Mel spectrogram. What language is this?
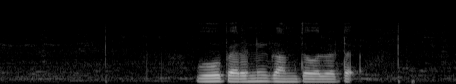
Sinhala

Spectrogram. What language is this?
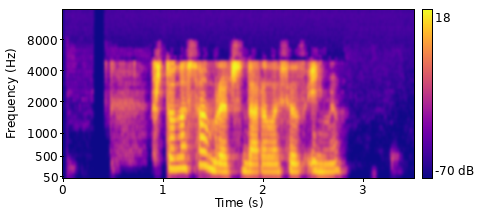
Belarusian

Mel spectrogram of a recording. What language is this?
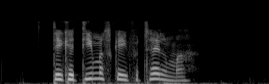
Danish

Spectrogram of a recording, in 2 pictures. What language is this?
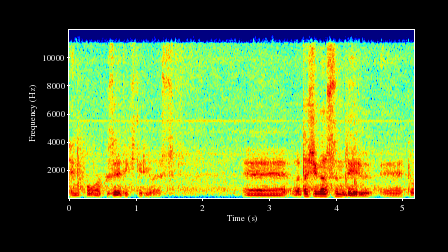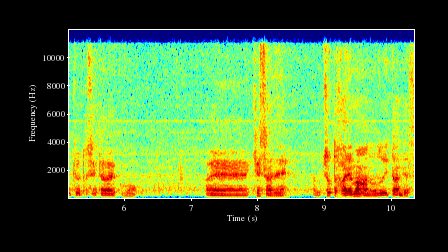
Japanese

